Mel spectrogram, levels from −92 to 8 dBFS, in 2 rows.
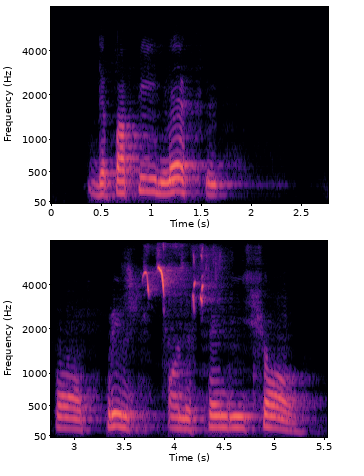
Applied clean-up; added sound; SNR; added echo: neural mask model Resemble Enhance denoiser.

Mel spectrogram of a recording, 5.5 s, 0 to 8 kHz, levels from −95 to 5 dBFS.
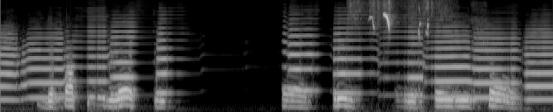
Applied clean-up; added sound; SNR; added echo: neural mask model RNNoise.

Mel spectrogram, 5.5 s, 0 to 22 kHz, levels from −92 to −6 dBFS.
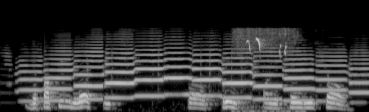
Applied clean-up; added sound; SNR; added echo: classical method spectral subtraction.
